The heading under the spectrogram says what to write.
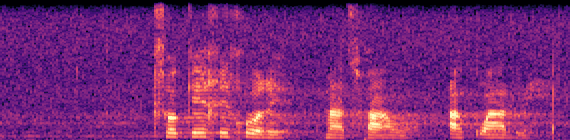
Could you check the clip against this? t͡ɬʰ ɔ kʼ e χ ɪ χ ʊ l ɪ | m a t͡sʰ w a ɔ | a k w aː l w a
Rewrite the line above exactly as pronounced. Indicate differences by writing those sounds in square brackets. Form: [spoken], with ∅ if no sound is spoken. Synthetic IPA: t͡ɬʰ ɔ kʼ e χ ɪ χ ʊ [r] ɪ | m a t͡sʰ w a ɔ | a k w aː l w [ɛ]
